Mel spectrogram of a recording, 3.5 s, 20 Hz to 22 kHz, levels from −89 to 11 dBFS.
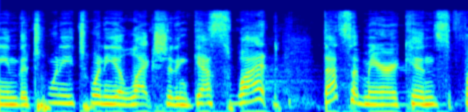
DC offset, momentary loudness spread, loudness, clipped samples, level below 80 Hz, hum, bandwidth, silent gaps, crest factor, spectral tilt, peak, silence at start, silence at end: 0.4%; 5 LU; -25 LUFS; under 0.1%; -58 dBFS; none; 16 kHz; none; 16 dB; -4 dB/octave; -10 dBFS; 0 s; 0 s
